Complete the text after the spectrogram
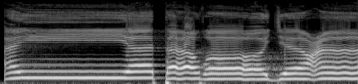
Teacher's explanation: ra mad tabi'i karena ada alif sebelumnya fathah, dibaca panjang ra-nya 2 harokat saja.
